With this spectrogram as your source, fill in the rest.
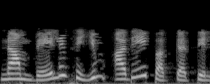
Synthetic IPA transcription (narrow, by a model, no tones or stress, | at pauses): naːmʋeːlɛsɛjːɯmʔɐðeːpɐkːɐt̪ːɪl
